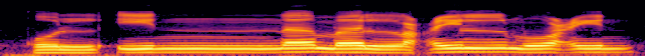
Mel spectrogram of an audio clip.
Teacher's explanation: huruf ain di situ makhrajnya keluar di tengah kerongkong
